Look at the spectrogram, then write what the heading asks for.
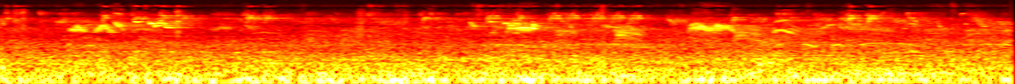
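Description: Near silence: faint, scattered bird chirps over a low steady hum.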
